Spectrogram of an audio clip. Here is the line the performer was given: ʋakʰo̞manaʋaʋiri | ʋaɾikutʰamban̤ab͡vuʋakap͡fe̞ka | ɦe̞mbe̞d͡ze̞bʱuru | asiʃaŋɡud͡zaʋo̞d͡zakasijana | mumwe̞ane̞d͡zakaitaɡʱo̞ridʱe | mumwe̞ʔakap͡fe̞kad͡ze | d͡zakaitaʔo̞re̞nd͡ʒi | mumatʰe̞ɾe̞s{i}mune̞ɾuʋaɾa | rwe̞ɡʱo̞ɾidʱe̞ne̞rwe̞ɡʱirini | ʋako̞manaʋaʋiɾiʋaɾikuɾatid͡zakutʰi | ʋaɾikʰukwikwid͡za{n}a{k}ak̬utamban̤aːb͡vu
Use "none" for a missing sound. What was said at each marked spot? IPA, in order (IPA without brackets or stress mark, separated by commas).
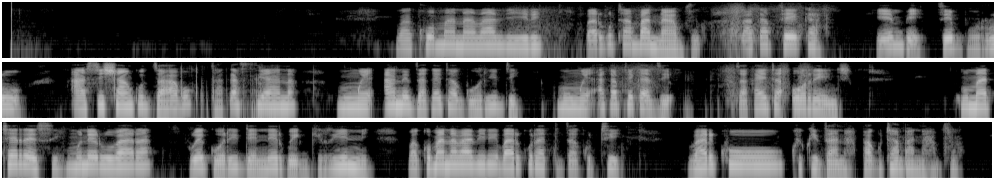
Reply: i, n, p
